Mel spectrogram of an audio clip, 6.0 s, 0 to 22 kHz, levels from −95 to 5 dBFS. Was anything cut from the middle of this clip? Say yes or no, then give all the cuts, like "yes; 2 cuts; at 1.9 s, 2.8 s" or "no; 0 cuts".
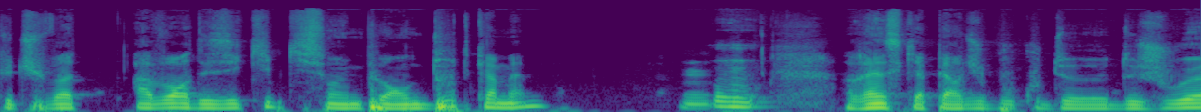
no; 0 cuts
